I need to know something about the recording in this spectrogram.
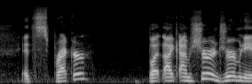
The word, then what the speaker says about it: Sprecher: By the way, I am starting off light tonight with a Sprecher root beer. Like Toy Cut. Sprecher, root beer. I think that's how you say it, right? It's Sprecher, but I'm sure in Germany it'd be Tommy Totland's getting feisty, dude.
